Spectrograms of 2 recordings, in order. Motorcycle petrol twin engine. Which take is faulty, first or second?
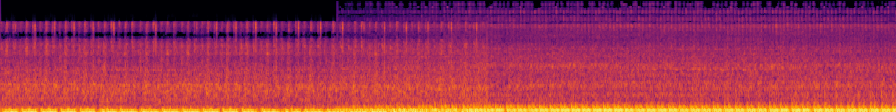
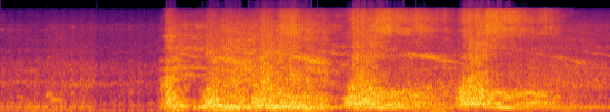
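first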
